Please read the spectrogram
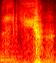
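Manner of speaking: put-on quick sharp gasp of a caught kid; mock startled gasp. Child caught by mom at cookie jar, startled gasp.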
